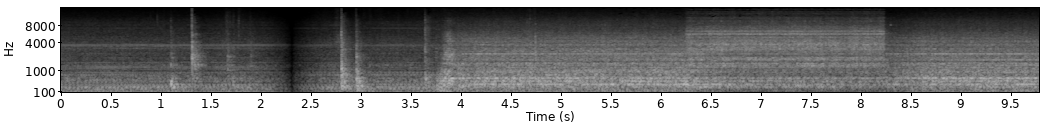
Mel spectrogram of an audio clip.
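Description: Metal lathe spindle running with a carbide insert tool chamfering the end edge of a metal bar held in a collet chuck. The cutting noise with a steady ring sets in about four seconds in over the running lathe and grows brighter and louder for a couple of seconds before easing.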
